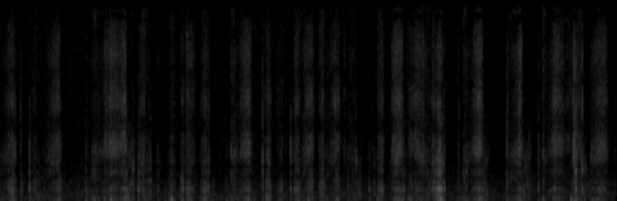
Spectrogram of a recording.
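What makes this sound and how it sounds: A ballpoint pen tip scratches across a lined spiral notebook page while handwriting, producing a quiet, dry, bright scratching made of many short, close-spaced strokes. The strokes rise and fall in uneven bursts with brief pauses between them. No hum, voice or other background sound is heard.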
